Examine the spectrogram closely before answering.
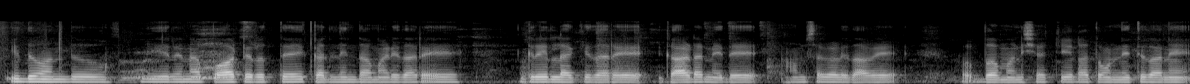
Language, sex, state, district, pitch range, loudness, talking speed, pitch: Kannada, male, Karnataka, Belgaum, 110-115 Hz, -21 LUFS, 70 wpm, 110 Hz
